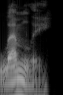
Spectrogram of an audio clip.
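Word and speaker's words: Laemmle: Showboat was a hit, and had the loan not been called for, that the Lammels would have been able to repay the debt and retain ownership of Universal. – I think it's pronounced Lemley. – Lemley, that's what I meant.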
